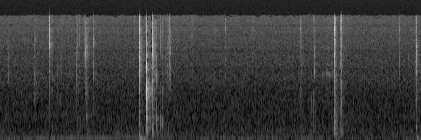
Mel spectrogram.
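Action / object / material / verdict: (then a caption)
scrape / bar of soap shaved with a metal knife / soap / none. A metal carving knife shaves and scrapes thin curls off a solid, hand-sized bar of soap with a red coated surface and a white interior, held in the fingertips. Sparse, short, crisp scrapes and clicks with a bright edge are heard, with a denser cluster near the middle, each dying away almost instantly over a quiet background.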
